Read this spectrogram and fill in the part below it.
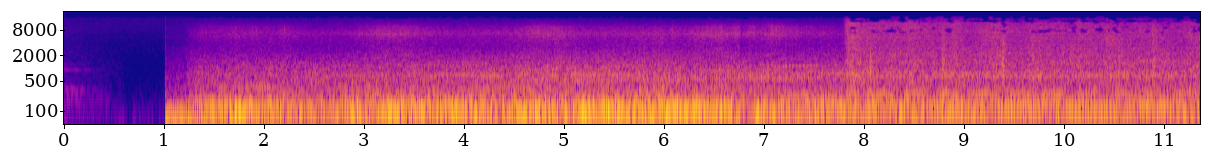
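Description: A motorboat engine roars loudly and steadily.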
